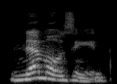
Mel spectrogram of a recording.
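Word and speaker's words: Mnemosyne: that Grotto was messed nemozine not the way it's spelled not the way it's held you see I have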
